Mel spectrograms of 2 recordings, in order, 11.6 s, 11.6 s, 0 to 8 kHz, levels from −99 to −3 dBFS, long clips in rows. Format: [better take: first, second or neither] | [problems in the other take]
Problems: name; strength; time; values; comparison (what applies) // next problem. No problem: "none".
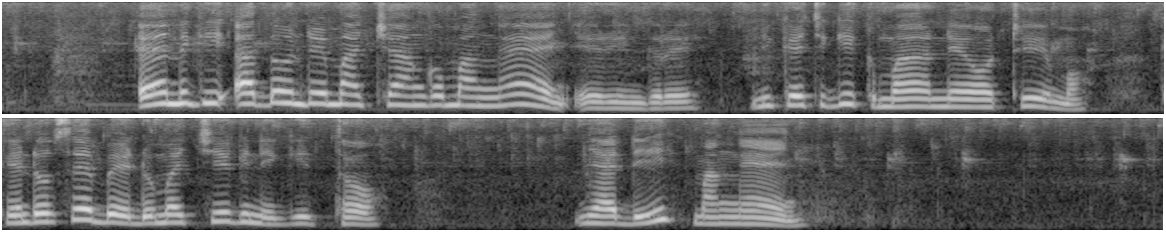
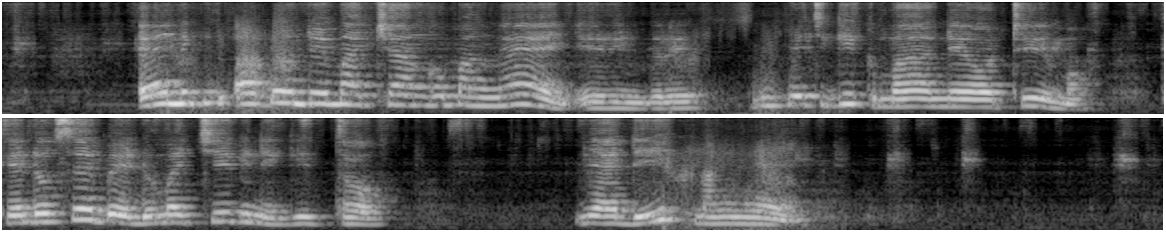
first | noise reduction (neural separator model SepFormer DNS4)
